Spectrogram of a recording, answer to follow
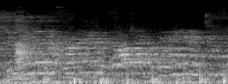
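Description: Loud fairground music with singing and a steady beat, mixed with children's shouts and chatter.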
